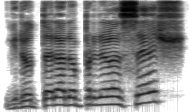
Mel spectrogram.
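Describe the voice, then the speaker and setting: Brief: man voicing an old gruff sergeant, weary and exasperated. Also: mid-range voice, expressive, a bit bright, dry recording, clean studio sound. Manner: tired, exasperated.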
